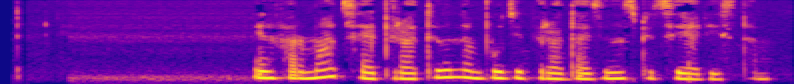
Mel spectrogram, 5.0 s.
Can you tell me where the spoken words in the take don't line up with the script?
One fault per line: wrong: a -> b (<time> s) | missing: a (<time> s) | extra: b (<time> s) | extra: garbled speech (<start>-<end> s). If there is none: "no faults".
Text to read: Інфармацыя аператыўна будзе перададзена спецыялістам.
no faults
